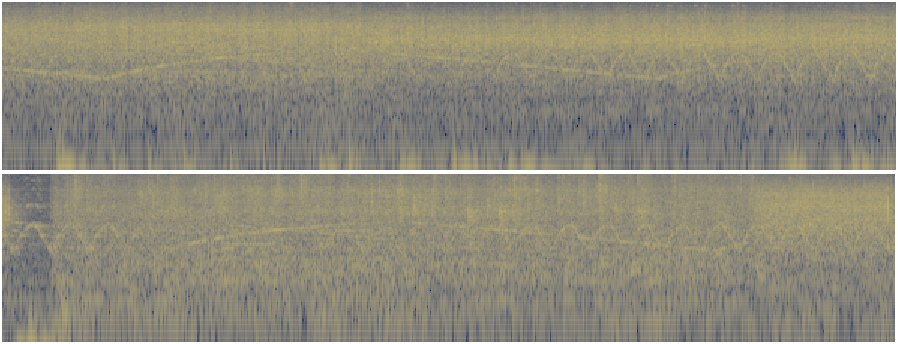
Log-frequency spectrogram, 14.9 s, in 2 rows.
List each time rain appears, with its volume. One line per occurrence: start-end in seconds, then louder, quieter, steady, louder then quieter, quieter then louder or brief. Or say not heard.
0.0-14.8 steady.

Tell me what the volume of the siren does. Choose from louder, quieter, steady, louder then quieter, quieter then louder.
steady.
